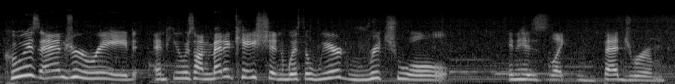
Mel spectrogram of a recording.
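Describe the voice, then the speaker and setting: A woman horror game streamer giving chatty, expressive, informal live commentary. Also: a little high, measured pace, soft background music, rough recording.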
